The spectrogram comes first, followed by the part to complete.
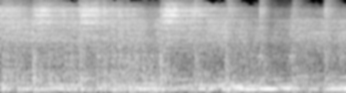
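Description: Heavy metal band playing: electric guitars and bass over a drum kit, with regular cymbal strikes from about halfway through.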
